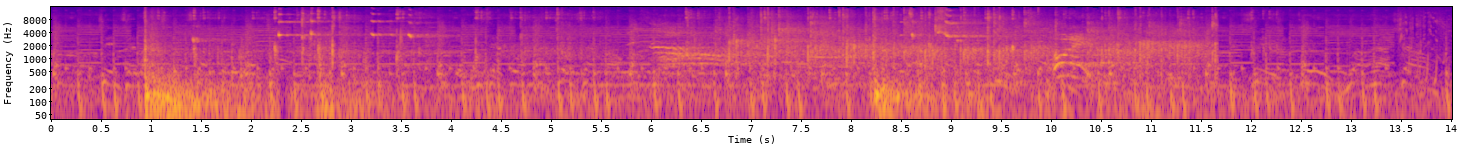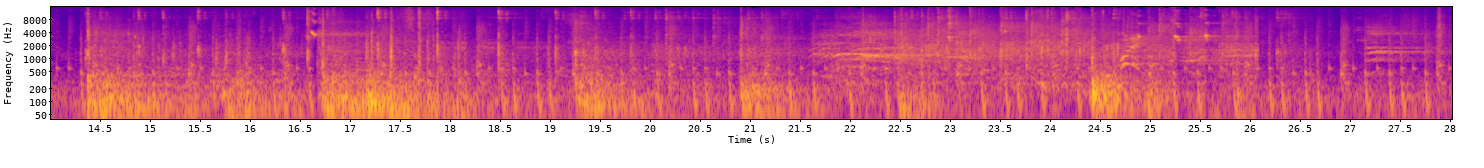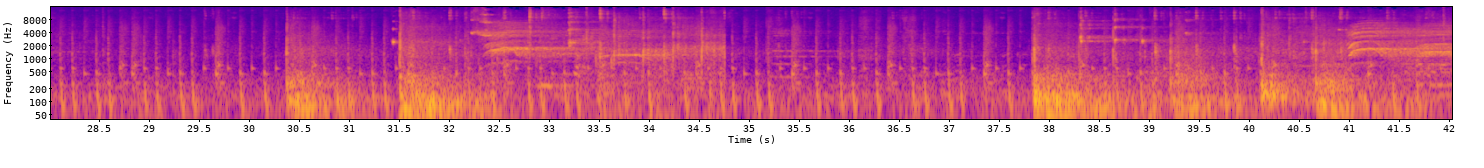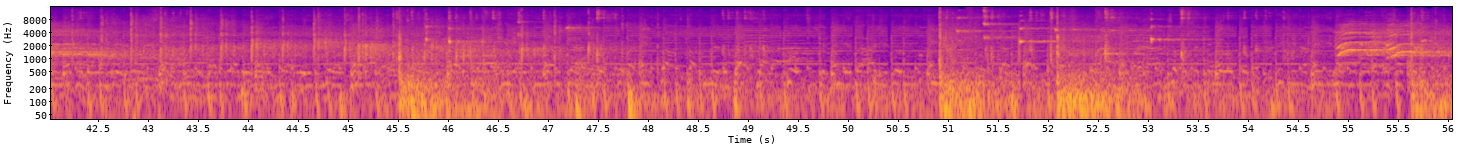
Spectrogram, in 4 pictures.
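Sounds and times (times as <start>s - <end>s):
sports hall background noise: 0.0s - 56.0s
table tennis ball bouncing: 0.9s - 5.2s, 6.2s - 11.7s, 14.3s - 21.5s, 22.3s - 26.4s, 29.5s - 34.8s, 37.8s - 49.2s, 50.9s - 54.5s
table tennis ball hits: 37.8s - 41.1s.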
